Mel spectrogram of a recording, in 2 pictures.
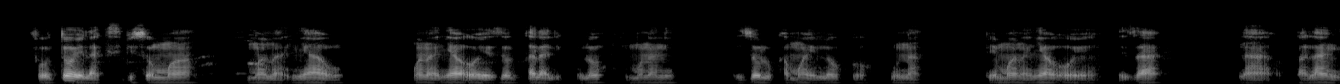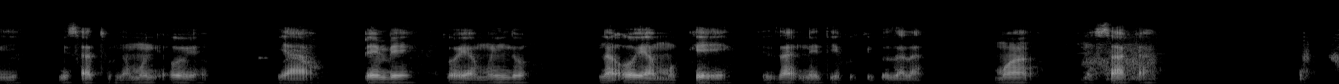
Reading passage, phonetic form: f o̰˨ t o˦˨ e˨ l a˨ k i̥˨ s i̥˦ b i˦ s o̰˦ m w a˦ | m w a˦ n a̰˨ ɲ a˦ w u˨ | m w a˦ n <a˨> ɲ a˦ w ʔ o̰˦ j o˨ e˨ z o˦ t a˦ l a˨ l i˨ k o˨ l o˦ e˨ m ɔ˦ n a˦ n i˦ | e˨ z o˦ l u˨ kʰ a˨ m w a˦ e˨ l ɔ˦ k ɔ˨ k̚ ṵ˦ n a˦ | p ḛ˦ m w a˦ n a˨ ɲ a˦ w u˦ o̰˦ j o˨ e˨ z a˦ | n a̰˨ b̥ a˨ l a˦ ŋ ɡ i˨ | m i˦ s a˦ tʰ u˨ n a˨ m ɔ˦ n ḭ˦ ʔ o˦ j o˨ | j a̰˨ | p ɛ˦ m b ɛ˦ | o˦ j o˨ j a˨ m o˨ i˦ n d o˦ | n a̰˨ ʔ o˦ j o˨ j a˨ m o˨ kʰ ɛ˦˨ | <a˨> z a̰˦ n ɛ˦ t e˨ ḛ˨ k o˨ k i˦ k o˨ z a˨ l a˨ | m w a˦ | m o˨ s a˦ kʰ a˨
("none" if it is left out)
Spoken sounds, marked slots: a˨, e˨

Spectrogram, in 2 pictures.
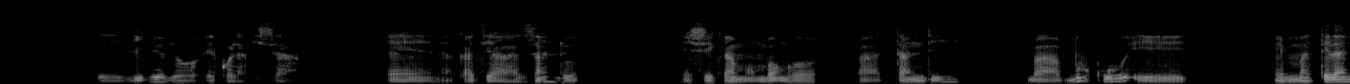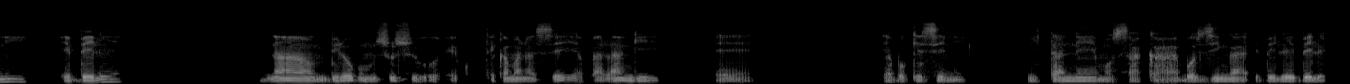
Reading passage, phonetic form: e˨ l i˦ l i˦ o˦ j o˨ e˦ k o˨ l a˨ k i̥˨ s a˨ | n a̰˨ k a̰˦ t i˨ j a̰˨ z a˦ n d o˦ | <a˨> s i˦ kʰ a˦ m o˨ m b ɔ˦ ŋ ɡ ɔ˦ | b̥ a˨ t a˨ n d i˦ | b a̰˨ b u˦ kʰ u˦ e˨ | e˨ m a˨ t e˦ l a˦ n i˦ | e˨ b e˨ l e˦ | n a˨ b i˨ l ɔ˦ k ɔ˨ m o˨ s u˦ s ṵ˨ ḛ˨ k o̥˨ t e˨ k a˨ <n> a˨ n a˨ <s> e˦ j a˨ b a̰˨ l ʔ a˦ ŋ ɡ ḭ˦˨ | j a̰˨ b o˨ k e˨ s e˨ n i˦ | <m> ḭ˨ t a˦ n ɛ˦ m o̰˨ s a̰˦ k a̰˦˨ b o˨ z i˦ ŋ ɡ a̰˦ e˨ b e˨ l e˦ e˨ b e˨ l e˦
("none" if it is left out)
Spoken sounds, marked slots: e˨, m, s, m

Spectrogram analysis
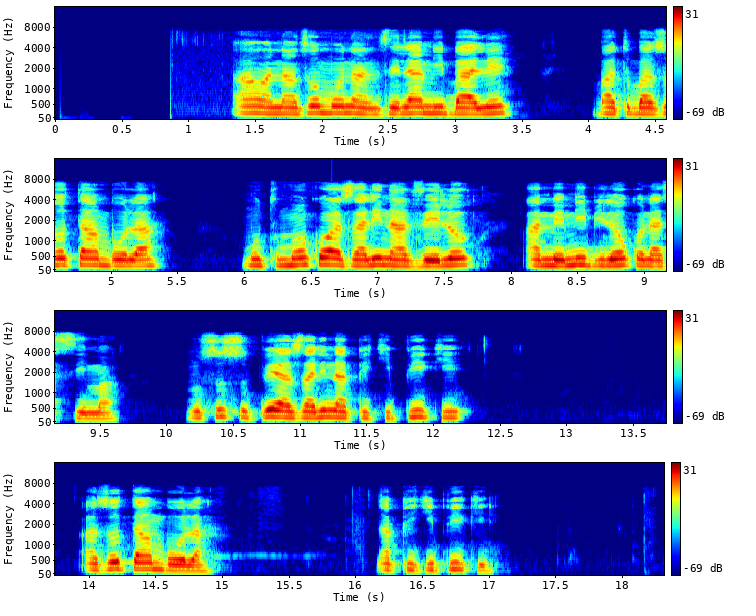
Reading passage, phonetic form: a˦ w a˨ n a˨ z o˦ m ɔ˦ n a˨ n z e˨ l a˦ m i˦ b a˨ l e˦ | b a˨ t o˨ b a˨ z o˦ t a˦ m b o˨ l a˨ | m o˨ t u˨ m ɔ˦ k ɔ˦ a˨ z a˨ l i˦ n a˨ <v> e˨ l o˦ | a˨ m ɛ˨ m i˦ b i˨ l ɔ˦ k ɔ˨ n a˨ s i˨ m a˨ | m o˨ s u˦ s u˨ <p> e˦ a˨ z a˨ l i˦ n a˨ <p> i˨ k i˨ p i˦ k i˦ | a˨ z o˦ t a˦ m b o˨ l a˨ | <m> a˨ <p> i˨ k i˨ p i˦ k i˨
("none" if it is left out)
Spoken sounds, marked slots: v, p, p, n, p

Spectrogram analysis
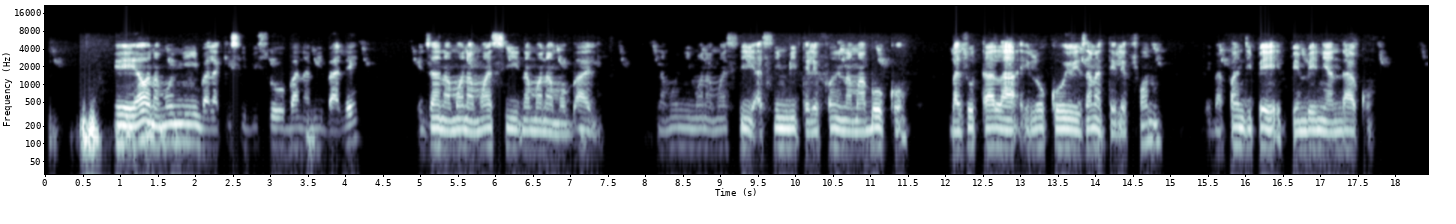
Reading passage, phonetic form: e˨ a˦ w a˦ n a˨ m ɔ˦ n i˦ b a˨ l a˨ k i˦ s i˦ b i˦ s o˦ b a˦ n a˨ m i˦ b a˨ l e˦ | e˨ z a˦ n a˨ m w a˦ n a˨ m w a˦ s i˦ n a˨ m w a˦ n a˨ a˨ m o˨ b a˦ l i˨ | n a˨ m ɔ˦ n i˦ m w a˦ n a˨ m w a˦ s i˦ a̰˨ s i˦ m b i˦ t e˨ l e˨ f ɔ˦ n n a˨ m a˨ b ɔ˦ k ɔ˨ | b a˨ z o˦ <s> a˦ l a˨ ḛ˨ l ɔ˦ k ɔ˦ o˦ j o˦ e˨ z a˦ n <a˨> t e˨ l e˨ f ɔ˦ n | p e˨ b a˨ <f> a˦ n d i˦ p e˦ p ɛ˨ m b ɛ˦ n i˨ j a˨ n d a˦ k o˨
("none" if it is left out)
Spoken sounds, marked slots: t, a˨, f

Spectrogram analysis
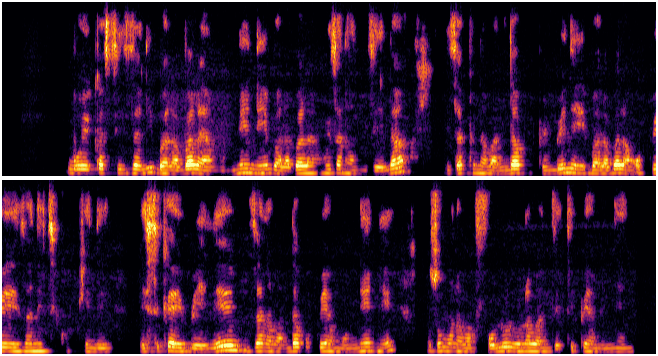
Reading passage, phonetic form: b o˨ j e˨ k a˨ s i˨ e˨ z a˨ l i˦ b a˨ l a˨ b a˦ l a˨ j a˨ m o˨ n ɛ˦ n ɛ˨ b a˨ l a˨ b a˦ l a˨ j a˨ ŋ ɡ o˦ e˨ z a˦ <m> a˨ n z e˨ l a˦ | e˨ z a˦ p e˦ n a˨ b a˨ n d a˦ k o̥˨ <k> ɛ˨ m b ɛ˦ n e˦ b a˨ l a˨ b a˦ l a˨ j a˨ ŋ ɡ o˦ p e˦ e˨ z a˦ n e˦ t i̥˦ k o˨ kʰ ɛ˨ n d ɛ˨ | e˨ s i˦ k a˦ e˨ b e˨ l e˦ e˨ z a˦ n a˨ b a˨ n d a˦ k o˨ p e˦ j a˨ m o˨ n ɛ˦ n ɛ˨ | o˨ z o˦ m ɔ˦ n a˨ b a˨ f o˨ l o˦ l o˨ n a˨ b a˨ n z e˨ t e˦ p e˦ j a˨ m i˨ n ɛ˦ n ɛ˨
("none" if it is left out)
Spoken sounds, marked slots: n, p

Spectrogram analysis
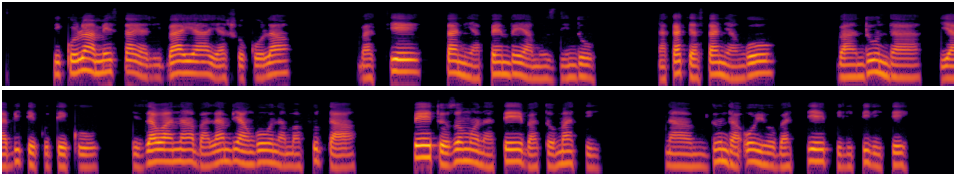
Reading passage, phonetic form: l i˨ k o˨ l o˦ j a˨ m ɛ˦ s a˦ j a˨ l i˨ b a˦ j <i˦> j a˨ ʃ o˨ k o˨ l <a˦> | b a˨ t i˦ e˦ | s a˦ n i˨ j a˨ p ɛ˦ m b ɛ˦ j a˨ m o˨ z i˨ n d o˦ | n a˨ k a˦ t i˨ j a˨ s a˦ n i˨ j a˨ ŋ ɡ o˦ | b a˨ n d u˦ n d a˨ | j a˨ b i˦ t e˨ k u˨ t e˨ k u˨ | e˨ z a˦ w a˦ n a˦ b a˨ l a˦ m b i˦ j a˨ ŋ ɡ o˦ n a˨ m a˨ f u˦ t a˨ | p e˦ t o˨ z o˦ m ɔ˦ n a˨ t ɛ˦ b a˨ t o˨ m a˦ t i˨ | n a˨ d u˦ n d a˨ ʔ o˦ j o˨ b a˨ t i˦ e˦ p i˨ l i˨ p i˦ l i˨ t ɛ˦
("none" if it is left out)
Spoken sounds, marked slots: a˦, a˦

